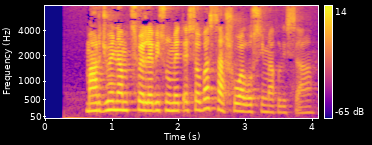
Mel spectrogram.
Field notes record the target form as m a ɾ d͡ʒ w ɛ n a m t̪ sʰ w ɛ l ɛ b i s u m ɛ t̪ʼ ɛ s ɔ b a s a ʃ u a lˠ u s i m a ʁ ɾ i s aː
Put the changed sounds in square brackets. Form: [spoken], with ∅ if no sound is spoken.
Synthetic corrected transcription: m a ɾ d͡ʒ w ɛ n a m t̪ sʰ w ɛ l ɛ b i s u m ɛ t̪ʼ ɛ s ɔ b a s a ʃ u a lˠ [ɔ] s i m a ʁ [l] i s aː

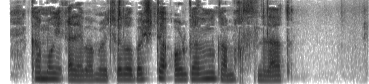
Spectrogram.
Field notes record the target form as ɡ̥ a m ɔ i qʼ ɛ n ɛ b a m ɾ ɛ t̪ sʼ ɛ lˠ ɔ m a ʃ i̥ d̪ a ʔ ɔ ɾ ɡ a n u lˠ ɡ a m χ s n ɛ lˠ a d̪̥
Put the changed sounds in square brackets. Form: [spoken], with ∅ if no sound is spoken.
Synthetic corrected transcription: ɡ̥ a m ɔ i qʼ ɛ n ɛ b a m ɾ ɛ t̪ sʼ ɛ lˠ ɔ [b] a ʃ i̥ d̪ a ʔ ɔ ɾ ɡ a n u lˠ ɡ a m χ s n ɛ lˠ a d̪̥

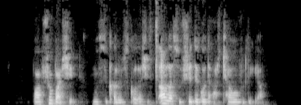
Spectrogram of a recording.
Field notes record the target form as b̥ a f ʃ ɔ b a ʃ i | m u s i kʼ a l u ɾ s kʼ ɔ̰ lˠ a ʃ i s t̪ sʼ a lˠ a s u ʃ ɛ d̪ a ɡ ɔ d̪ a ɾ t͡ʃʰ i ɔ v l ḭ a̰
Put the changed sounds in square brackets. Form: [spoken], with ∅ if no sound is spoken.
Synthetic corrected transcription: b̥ a f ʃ ɔ b a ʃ i | m u s i kʼ a l u ɾ s kʼ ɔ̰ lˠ a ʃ i s t̪ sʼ a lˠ a s u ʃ ɛ d̪ [ɛ] ɡ ɔ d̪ a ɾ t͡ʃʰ [a] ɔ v l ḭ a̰

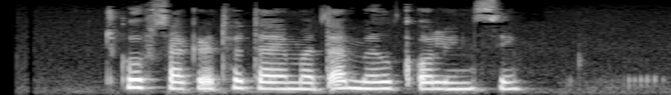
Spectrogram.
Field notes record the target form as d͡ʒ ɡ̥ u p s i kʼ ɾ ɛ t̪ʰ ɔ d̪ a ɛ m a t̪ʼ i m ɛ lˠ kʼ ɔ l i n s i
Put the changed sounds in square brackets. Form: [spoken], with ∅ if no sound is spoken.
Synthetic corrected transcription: d͡ʒ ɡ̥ u p s [a] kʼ ɾ ɛ t̪ʰ ɔ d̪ a ɛ m a t̪ʼ [a] m ɛ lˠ kʼ ɔ l i n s i

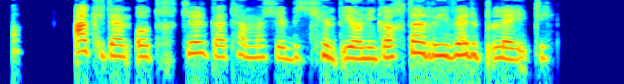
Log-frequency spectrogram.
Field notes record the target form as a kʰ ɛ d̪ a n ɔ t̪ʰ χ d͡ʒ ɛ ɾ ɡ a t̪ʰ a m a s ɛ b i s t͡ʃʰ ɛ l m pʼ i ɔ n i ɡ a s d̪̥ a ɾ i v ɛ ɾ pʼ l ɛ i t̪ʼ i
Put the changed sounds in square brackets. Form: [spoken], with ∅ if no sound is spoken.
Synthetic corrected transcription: a kʰ ɛ d̪ a n ɔ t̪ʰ χ d͡ʒ ɛ ɾ ɡ a t̪ʰ a m a [ʃ] ɛ b i s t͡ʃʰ ɛ [∅] m pʼ i ɔ n i ɡ a [χ] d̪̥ a ɾ i v ɛ ɾ pʼ l ɛ i t̪ʼ i

